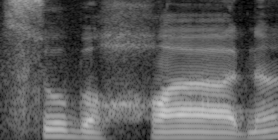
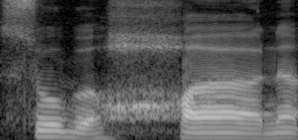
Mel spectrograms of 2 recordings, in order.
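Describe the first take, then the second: No difference in how they are said.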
